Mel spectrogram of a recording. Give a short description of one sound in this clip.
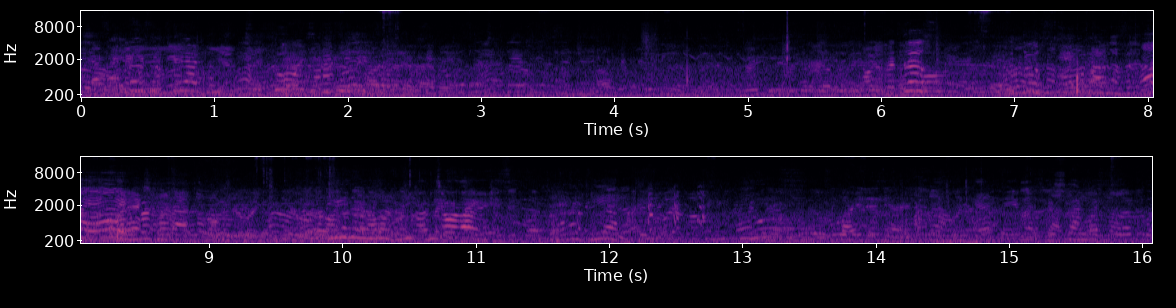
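A crowd of men and women talk and shout over one another outdoors.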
